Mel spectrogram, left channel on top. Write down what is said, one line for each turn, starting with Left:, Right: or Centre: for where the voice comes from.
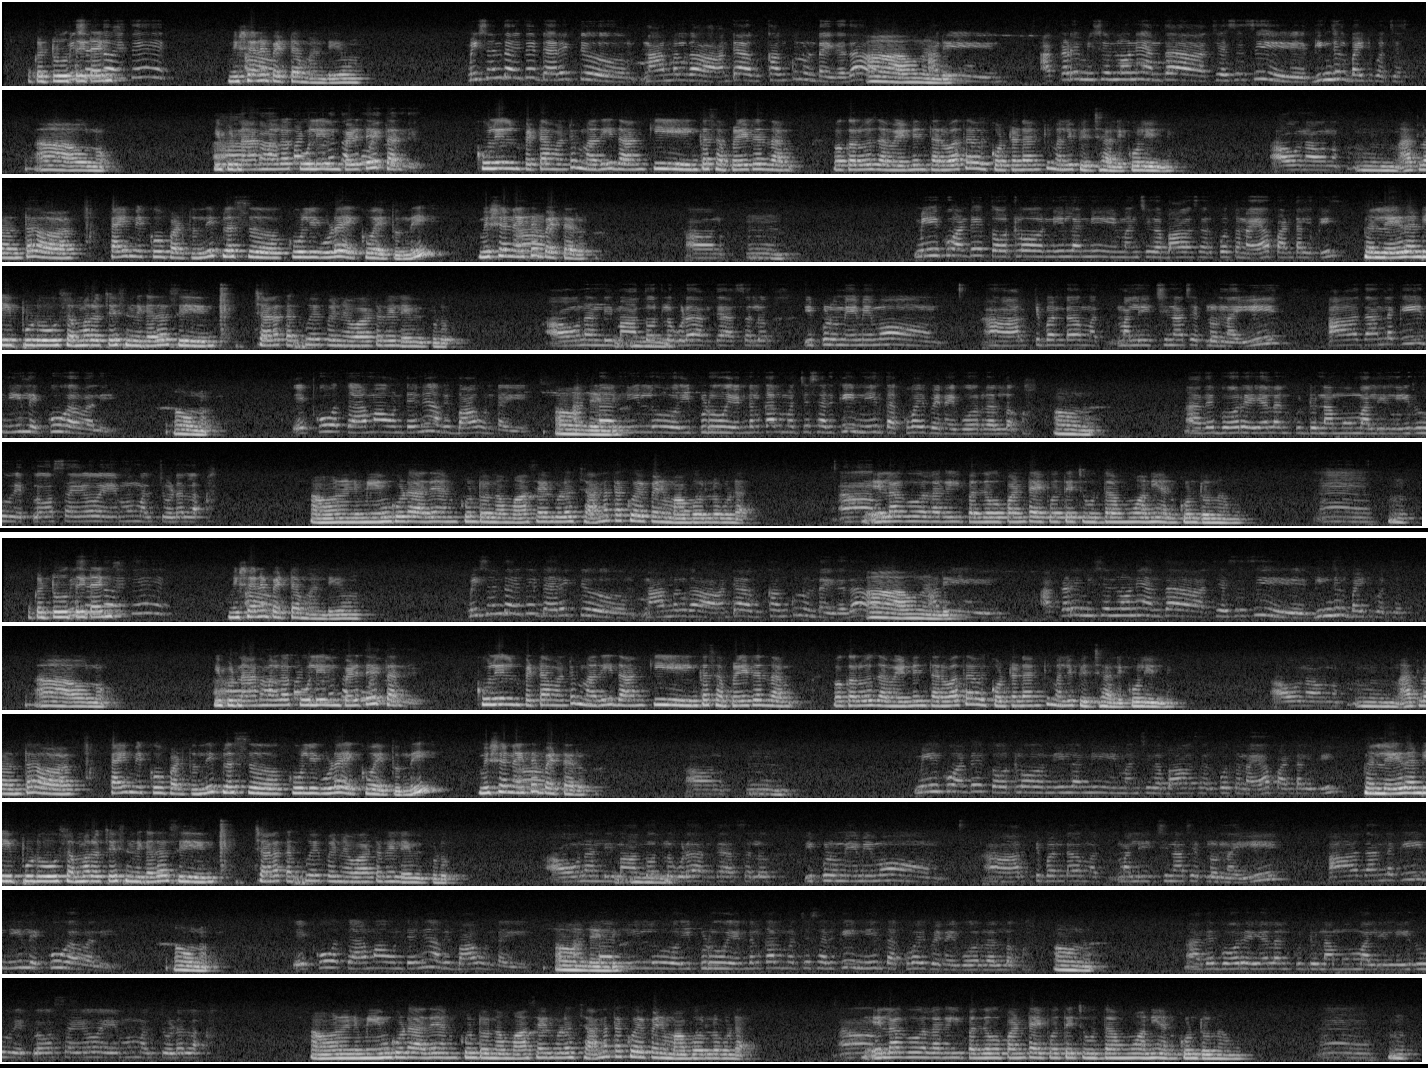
Centre: ఒక టూ
Left: మిషన్
Centre: త్రీ టైమ్స్
Left: తో అయితే
Centre: మిషానే
Left: ఆ
Centre: పెట్టామండి
Left: మిషన్ తో అయితే డైరెక్ట్ నార్మల్ గా అంటే కా కంకులు ఉంటాయి కదా
Centre: ఆ అవునండి
Left: అవి అక్కడే మిషన్ లోనే అంతా చేసేసి గింజలు బయటకి వ
Centre: ఆహా అవును
Left: ఆ
Centre: ఇప్పుడు నార్మల్ గా
Left: పని
Centre: కూలీని
Left: కూడా తక్కువ
Centre: పెడితే
Left: అయితుంది
Centre: తర కూలీలు పెట్టామంటే మరీ దానికి ఇంకా సపరేట్ గా ఒక రోజు అవి వెండిన తర్వాత అవి కొట్టడం దానికి మళ్ళీ పిలిచాలి కూలీల్ని
Left: అవునవును
Centre: మ్ అట్లా అంతా టైమ్ ఎక్కువ పడుతుంది ప్లస్ కూలీ కూడా ఎక్కువ అవుతుంది మిషన్ అయితే
Left: ఆ
Centre: బెటరు
Left: అవును
Centre: హు
Left: ఉమ్. మీకు అంటే తోటలో నీళ్ల అన్నీ మంచిగా బాగా సరిపోతున్నాయా పంటలకి
Centre: లేదండి ఇప్పుడు సమ్మర్ వచ్చేసింది సే కదా అ చాలా తక్కువైపోయినా వాటరే లేవు ఇప్పుడు
Left: అవునండి మా
Centre: హ్మ్.
Left: తోట్లో కూడా అంతే అసలు ఇ ఇప్పుడు మేమేమో అరటి బండ మళ్ళీ ఇచ్చినా చె చేట్లు ఉన్నాయి ఆ దానిలోకి నీళ్ళు ఎక్కువ కావాలి
Centre: అవును
Left: ఎక్కువ తేమ ఉంటేనే అవి బాగుంటాయి
Centre: అవునులేండి
Left: అట్లా నీళ్ళు ఇప్పుడు ఎండలకాలం వచ్చేసరికి నీళ్లు తక్కువైపోయినాయి బోర్లలో
Centre: అవును
Left: అదే బోర్ ఏయ్యాలను అనుకుంటున్నాము మళ్ళీ నీరు ఎట్లా వస్తాయో ఏమో మళ్ళీ చూడాల
Centre: అవునండి మేము కూడా అదే అనుకుంటున్నాం మా సైడ్ కూడా చానా తక్కువ అయిపోయినాయి మా బోర్ లో కూడా
Left: ఆ
Centre: ఎలాగో అలాగ ఈ పది ఒక పంట అయిపోతే చూద్దాము అని అనుకుంటున్నాము
Left: ఉమ్
Centre: హు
